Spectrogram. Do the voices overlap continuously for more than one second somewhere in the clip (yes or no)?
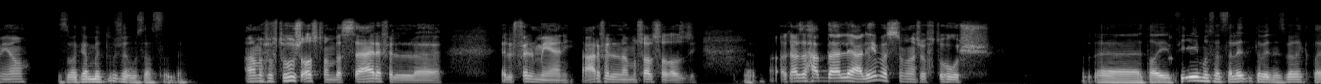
no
